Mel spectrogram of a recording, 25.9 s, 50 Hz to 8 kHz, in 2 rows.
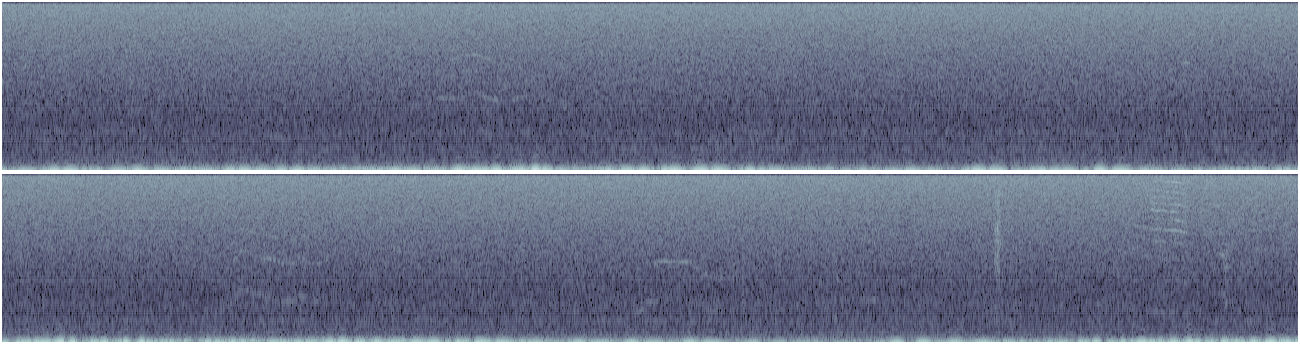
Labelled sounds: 15.5	15.8	killer whale, Bigg's (transient), 1.5 to 1.8 kHz
19.5	20.2	killer whale, Bigg's (transient), 1.2 to 1.7 kHz
24.4	24.8	killer whale, Bigg's (transient), 2.7 to 6.9 kHz

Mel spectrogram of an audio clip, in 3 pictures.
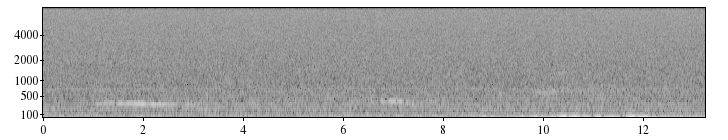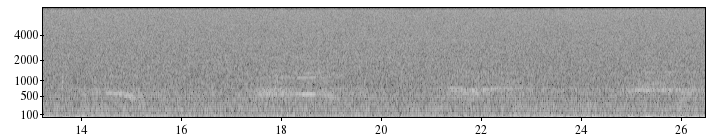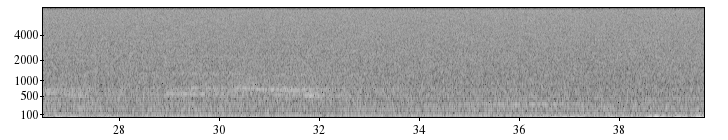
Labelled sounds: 18.3	18.7	humpback whale, 1.0 to 1.2 kHz

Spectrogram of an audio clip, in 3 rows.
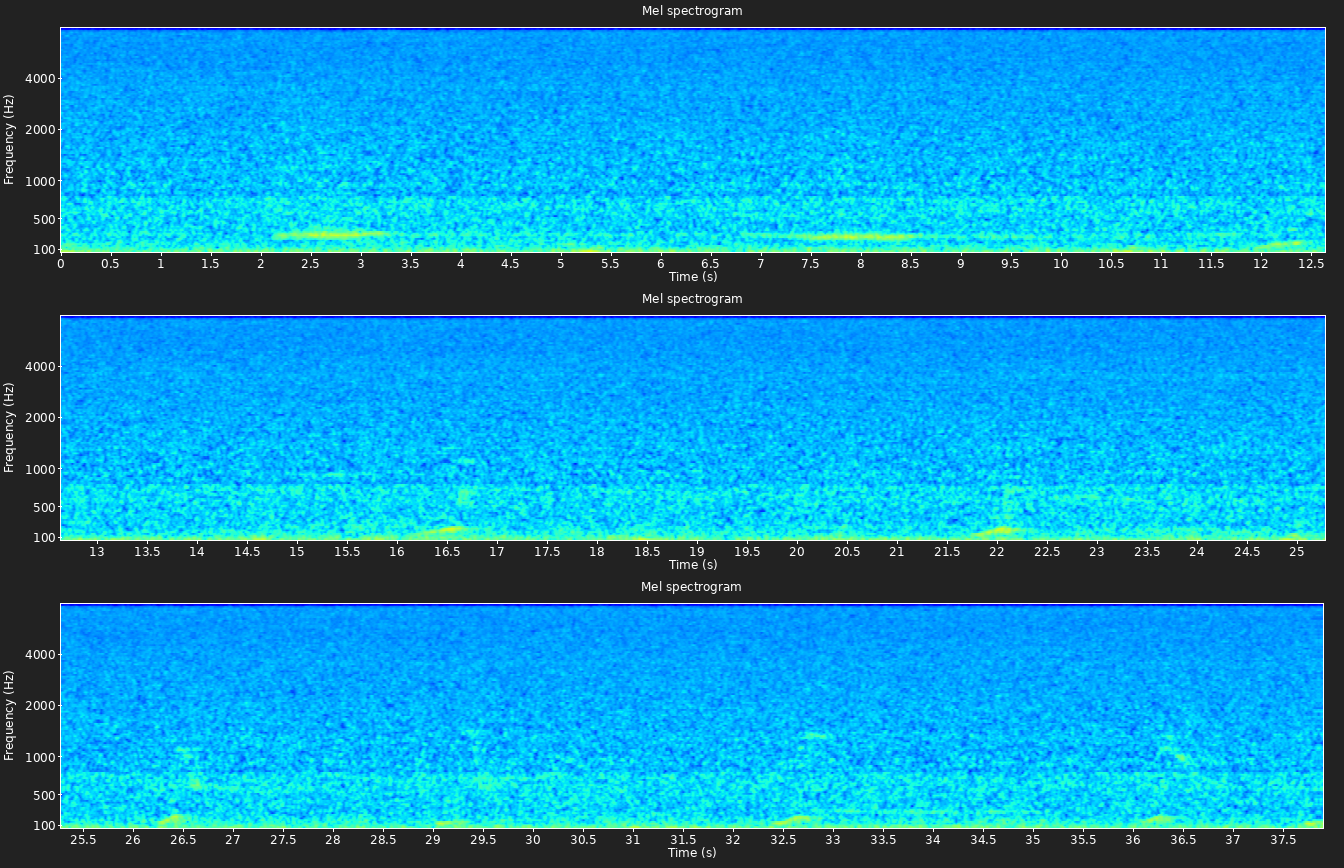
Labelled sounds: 32.8	33.0	humpback whale, 1.3 to 1.4 kHz
36.3	36.6	humpback whale, 0.90 to 1.2 kHz

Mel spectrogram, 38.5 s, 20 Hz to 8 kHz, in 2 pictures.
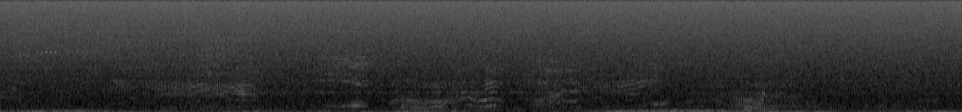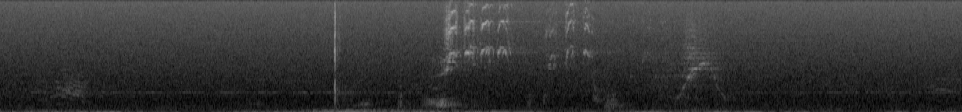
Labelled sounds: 28.0	29.1	humpback whale, 0.90 to 7.1 kHz
33.0	33.5	humpback whale, 0.80 to 1.5 kHz

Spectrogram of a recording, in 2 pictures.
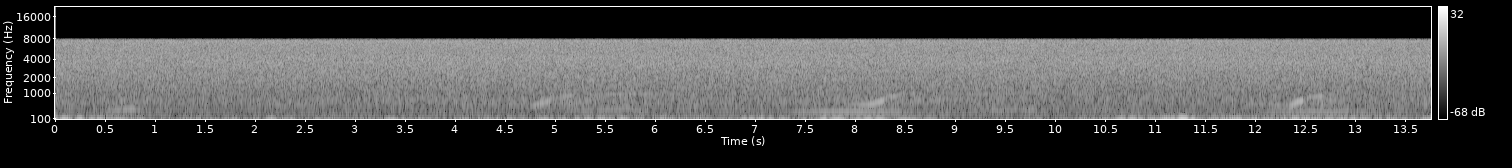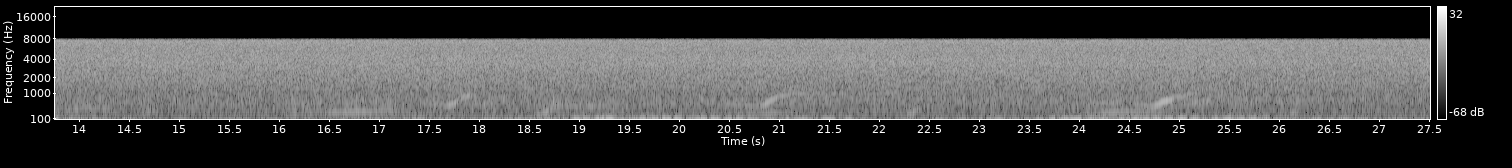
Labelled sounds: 20.9	21.3	humpback whale, 0.80 to 1.1 kHz
24.9	25.2	humpback whale, 0.80 to 1.1 kHz

